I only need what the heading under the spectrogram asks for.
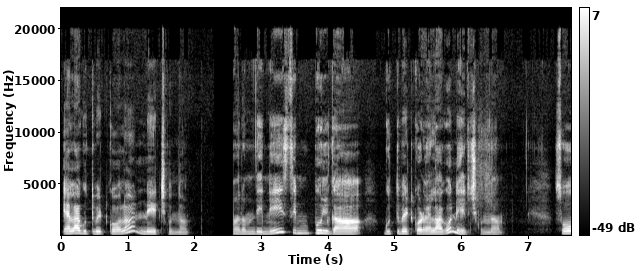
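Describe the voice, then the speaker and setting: A woman teaches vocabulary, a first-language Telugu speaker. Her pitch sits in the middle. She spells out example sentences slowly and keeps asking whether her viewers have understood. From Telugu-speaking India. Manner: keeps checking understanding with the listener; slow, careful reading of English example sentences. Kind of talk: explaining lesson to viewers.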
